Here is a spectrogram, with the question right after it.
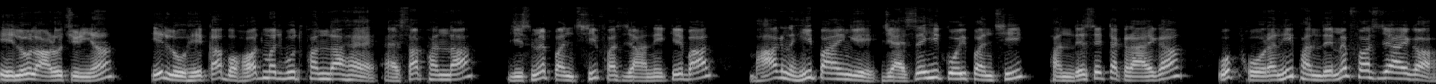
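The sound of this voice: A woman puts on a cartoonish character voice with a fairly high pitch. She speaks at a fairly slow pace on a very clean recording with a silent background.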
